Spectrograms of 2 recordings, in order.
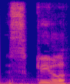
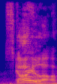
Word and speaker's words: Skylla: after hearing this information skill skyla almost make the wrong pronunciation skip town and ditch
